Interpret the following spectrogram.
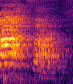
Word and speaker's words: สัตว์: ว่า อะไร คะ สั สว สัต อ่าน ว่า สัตว์ นัก เรียน คะ คำ ว่า สัตว์ ตัว อะไร สะกด ต ตัว อะไร สะกด ต เต่า ต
